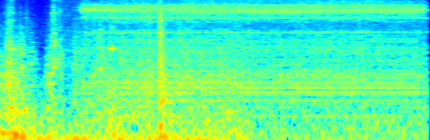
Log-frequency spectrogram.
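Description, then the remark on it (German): A motorized drill spins up and bores steadily, a high, constant whine riding over a continuous grinding rumble, with one brief sharp knock partway through. No one speaks. “Wir schalten den Motor an. Alles aufgepasst, zurücktreten.”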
